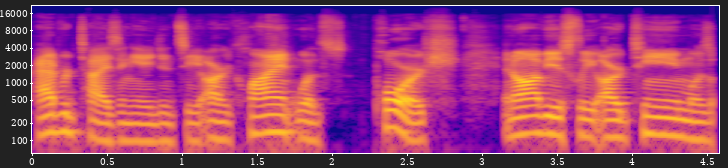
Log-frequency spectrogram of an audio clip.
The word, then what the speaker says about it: Porsche: He was from the homeland, Germany, and he said, it's Porsche, not Porsche. Stop saying that Americanized version of Porsche. It's Porsche.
